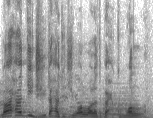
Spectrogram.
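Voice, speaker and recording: A man giving excited, casual commentary over a video game, shouting and repeating words. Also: on the high side, fast talker, music in the background. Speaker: gameplay commentator.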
